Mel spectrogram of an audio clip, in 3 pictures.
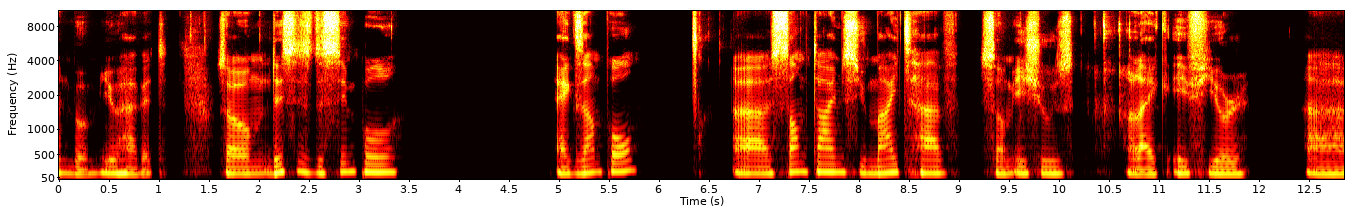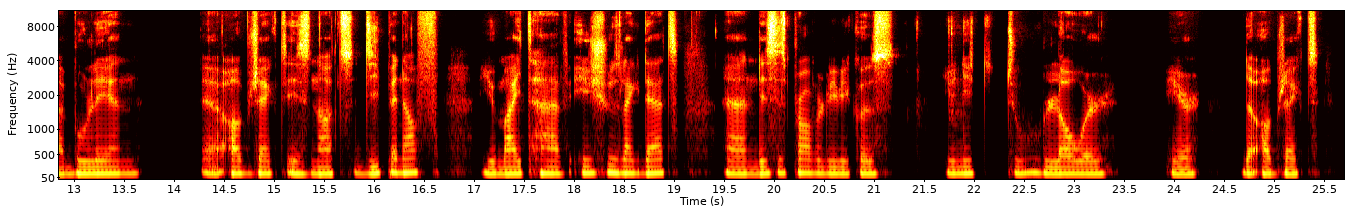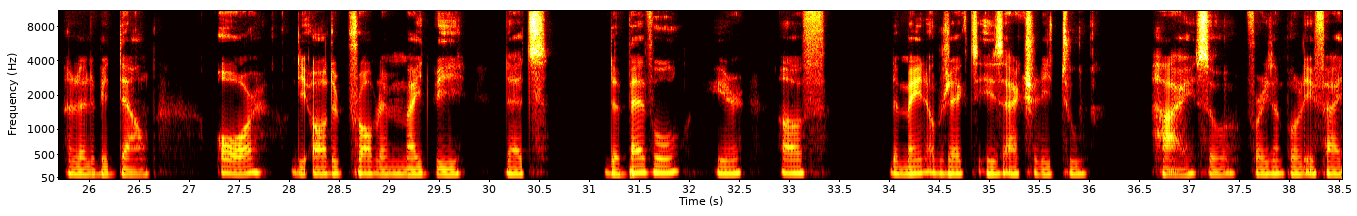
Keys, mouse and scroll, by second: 1.4 middle click, 1.6 shift+middle click, 2.1 scroll up 3, 2.7 middle click, 3.7 scroll up 1, 6.4 right click, 10.3 g, 10.6 z, 15.6 shift+middle click, 16.1 scroll up 4, 18.9-19.5 scroll down 3, 21.2 g, 21.6 z, 29.8-30.1 scroll down 5, 34.5-35.3 scroll up 7, 37.3 f, 37.6 shift+click.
